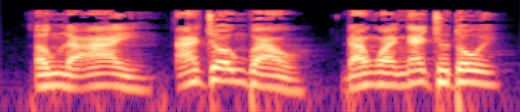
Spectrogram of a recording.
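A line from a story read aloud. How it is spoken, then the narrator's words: Furious shout. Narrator (Vietnamese): Tần Phong Hoa đang tràn đầy tức giận liền quát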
